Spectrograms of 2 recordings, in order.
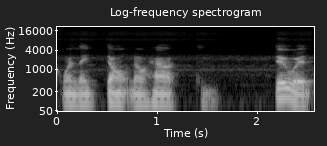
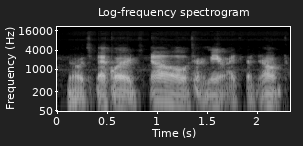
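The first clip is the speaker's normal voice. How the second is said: hat's voice; 2 semitones lower than usual. Pretend. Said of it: "this hat is telling me what to do".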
